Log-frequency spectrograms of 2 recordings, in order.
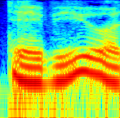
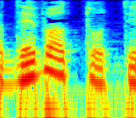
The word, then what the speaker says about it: debut: デビューはデビューなんだね。でもスペルは D-E-B-U-T。なんかデバットって読んでしまいそう。デビューか。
